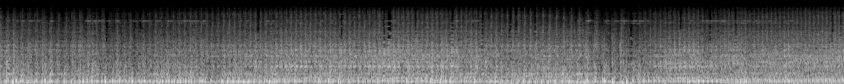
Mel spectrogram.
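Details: Old Honda small single-cylinder pull-start engine, sat for years and not getting fuel, now repaired and reassembled with throttle reconnected: quick steady putter holding an even beat, no misses or surging; normal running.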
